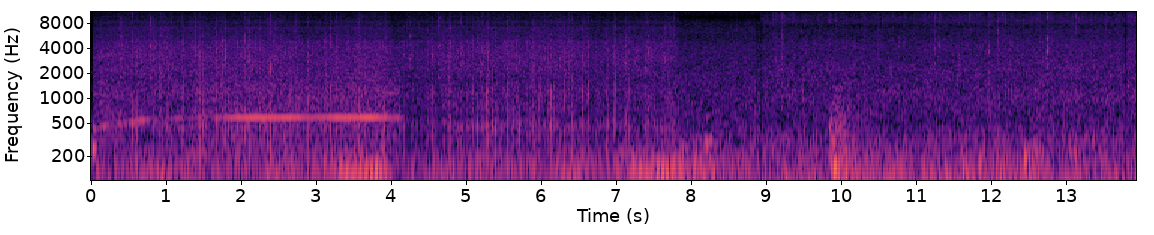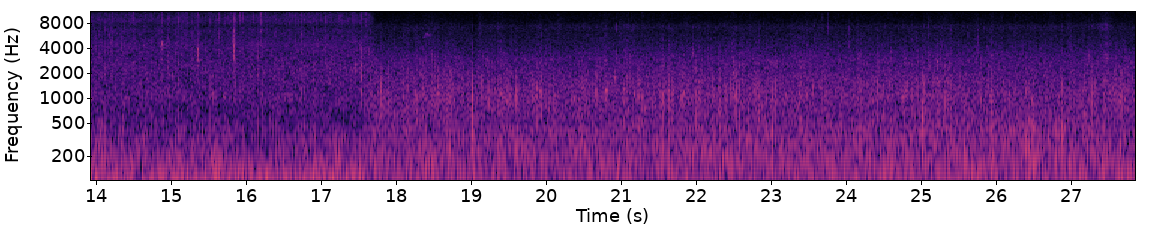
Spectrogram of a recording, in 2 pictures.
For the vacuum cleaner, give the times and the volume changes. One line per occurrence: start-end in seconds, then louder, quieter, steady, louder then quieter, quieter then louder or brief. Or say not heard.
0.0-4.2 louder.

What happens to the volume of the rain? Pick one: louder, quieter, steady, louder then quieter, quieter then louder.
steady.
